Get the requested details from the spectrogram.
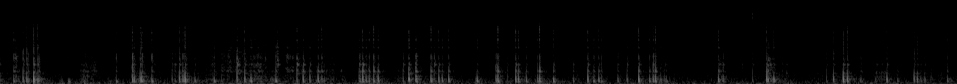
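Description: Fingernails painted dark, on both hands, tap rapidly across a solid light wood butcher-block tabletop. The result is a quiet, dense patter of short, dry clicks with a warm low-mid body and almost no ring.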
